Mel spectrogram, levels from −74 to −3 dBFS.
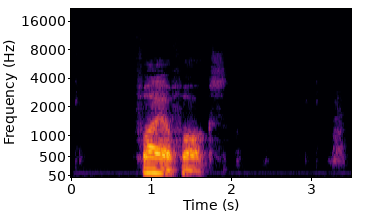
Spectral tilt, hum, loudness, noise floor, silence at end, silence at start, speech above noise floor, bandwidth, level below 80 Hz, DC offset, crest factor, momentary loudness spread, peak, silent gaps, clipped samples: -8.5 dB/octave; none; -18 LUFS; -68 dBFS; 1.85 s; 0.9 s; 50 dB; 7.4 kHz; -62 dBFS; under 0.1%; 20 dB; 11 LU; -4 dBFS; none; under 0.1%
